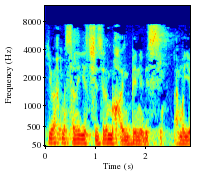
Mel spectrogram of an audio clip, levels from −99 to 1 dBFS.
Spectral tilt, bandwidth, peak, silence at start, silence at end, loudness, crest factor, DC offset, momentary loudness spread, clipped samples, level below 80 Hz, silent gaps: -6.5 dB/octave; 7.8 kHz; -2 dBFS; 0.05 s; 0 s; -14 LUFS; 10 dB; under 0.1%; 8 LU; under 0.1%; -34 dBFS; none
